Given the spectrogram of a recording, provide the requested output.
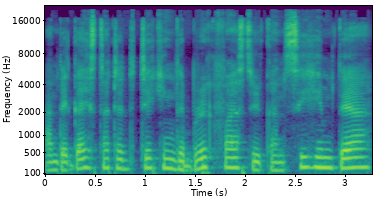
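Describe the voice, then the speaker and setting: On a very clean recording with a silent background, a woman speaks at a moderate pace in a dark, mellow tone, her pitch medium with ordinary variation. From Kenya. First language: Kiswahili. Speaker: vlogger. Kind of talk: voice-over narration of vlog.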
